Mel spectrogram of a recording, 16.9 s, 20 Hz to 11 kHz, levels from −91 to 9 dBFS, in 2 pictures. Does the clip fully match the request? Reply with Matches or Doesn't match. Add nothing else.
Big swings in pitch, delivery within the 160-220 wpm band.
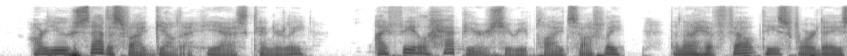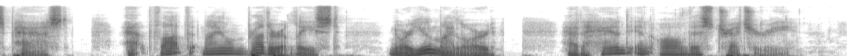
Doesn't match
